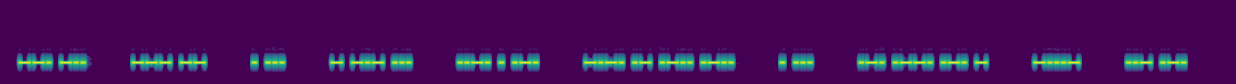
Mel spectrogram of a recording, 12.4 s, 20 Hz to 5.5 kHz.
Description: Morse code, heard as a keyed tone, about 34 wpm, 700 Hz. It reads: GD OM ES TKS FER CALL ES RPRT <BT> UR
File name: UK MASTER QSOs TRAINING / 35WPM / UK MASTER QSOs 0005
